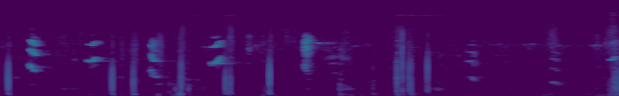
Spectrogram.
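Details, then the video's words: Kept parrots during winter, cared for against the cold, giving short harmonic squawks and chattering calls in quick irregular bursts, mixed with sharp clicks and knocks. "Winter Session men Parrots ko Sardi se bchaen"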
